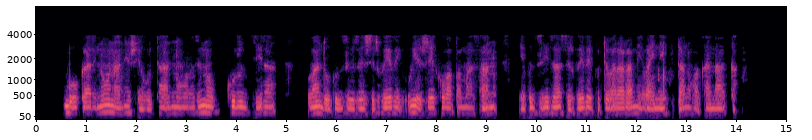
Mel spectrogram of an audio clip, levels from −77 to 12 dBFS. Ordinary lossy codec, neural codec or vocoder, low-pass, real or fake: AAC, 16 kbps; vocoder, 44.1 kHz, 128 mel bands, Pupu-Vocoder; 7.2 kHz; fake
